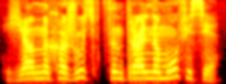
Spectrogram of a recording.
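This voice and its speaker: A woman's voice: mid-range voice, normal speed, no room sound, studio quality, natural voice. A woman reading an audiobook, voicing an overly polite, flustered male estate manager with an old-fashioned, obsequious courtesy. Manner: flustered, bleating when pressed.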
